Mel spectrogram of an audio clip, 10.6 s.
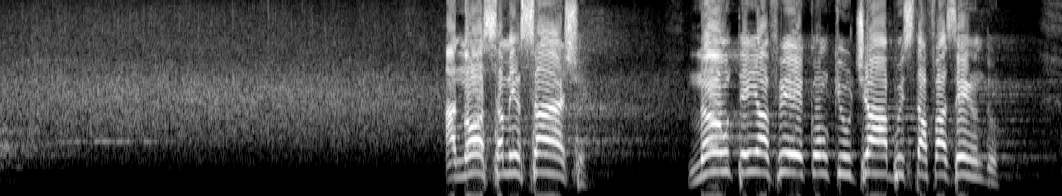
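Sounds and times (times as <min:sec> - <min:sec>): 
audience applauding: 0:00.0 - 0:05.2
speech: 0:04.5 - 0:06.0, 0:06.9 - 0:10.1.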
